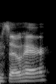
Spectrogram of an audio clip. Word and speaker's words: Zohair: Hi, I'm Zohair. Rhymes with no hair, so that's a fun way to remember it.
